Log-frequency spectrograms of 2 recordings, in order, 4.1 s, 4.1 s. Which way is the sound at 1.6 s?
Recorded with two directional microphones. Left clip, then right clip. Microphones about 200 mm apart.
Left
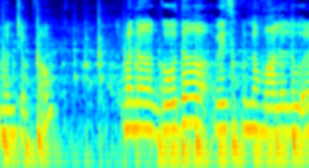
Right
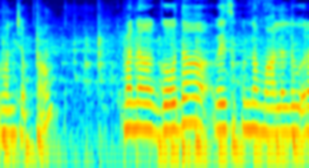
30° right (ahead or behind).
